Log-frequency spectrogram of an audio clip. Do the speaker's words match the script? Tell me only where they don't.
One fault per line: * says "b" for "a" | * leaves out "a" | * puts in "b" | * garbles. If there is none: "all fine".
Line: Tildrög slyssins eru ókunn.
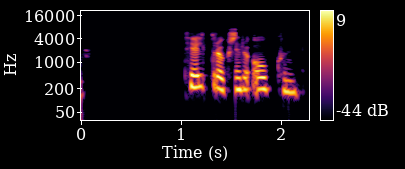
* leaves out "slyssins"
